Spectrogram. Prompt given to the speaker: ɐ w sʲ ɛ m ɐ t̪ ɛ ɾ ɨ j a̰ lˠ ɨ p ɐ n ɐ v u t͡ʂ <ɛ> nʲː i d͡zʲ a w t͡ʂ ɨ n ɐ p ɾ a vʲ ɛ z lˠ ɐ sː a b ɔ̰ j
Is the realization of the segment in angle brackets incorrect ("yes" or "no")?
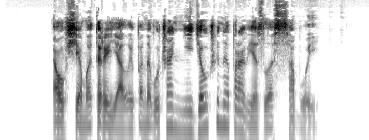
yes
